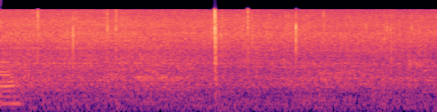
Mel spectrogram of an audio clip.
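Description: Pigs rooting and shuffling in wood-chip bedding: a faint crackling rustle, with a single sharp click about a second in.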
